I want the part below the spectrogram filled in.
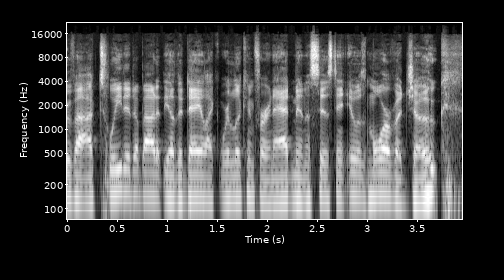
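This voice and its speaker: Recorded very cleanly against a silent background, a man with a Southern US accent speaks in a medium pitch, the sound dry and close with no echo. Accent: Southern US twang. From US South, Georgia (near Savannah). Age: 20s. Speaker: accountant, firm owner. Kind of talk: casual podcast interview.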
